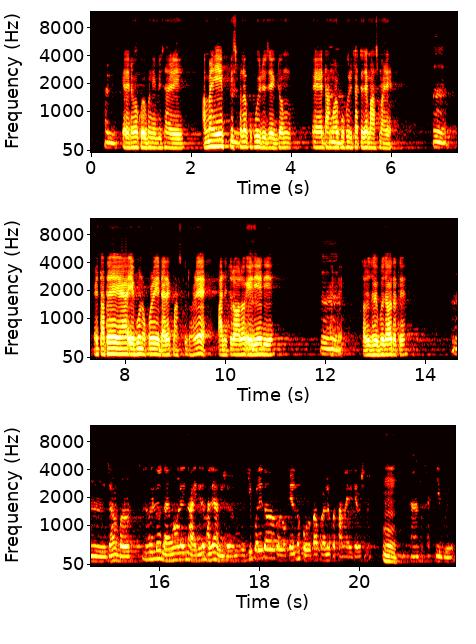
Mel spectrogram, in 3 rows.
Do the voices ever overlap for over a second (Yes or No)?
No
